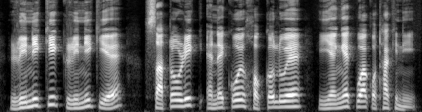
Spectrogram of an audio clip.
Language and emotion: Assamese, neutral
